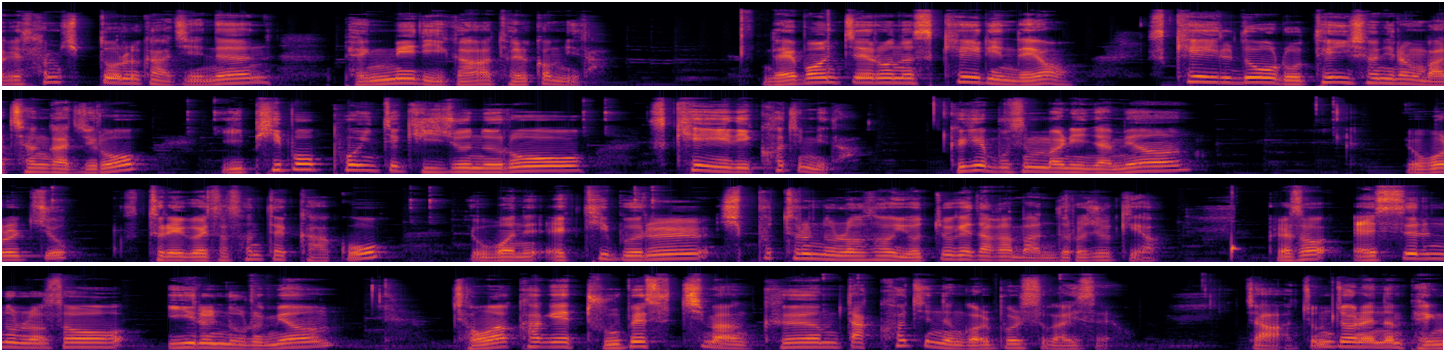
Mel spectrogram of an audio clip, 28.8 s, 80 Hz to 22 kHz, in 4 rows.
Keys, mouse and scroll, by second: 8.1-10.2 drag, 13.8 click, 16.5 shift+click, 17.6 shift+click, 20.5 ctrl+z, 20.5 s, 21.1 s, 25.0 scroll down 1, 25.7 shift+middle click, 26.5-26.9 scroll up 1, 26.9 shift+middle click, 27.5 ctrl+z, 28.0-28.3 scroll up 1.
